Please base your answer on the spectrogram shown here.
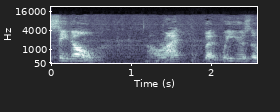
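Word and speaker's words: סדום: solder all right Sodom yet actually in Hebrew it's C dome alright but we use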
